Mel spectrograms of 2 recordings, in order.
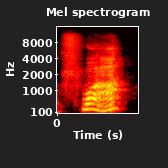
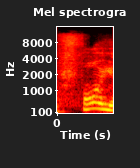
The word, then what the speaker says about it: Foy: Uh one of Juno's generals was General Fua or Foy as we seem to mispronounce it in this country.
